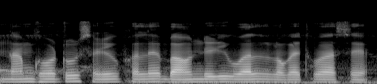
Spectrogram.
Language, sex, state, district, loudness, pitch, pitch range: Assamese, male, Assam, Sonitpur, -20 LUFS, 120 Hz, 115-125 Hz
